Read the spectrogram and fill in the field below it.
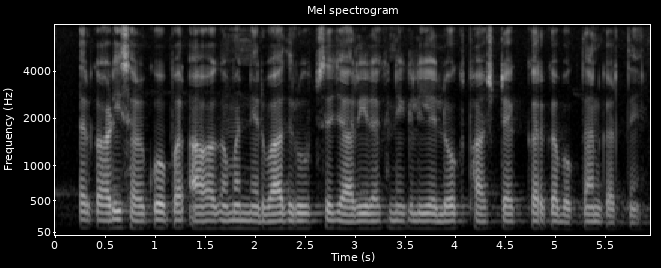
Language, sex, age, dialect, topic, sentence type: Hindi, male, 25-30, Kanauji Braj Bhasha, banking, statement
